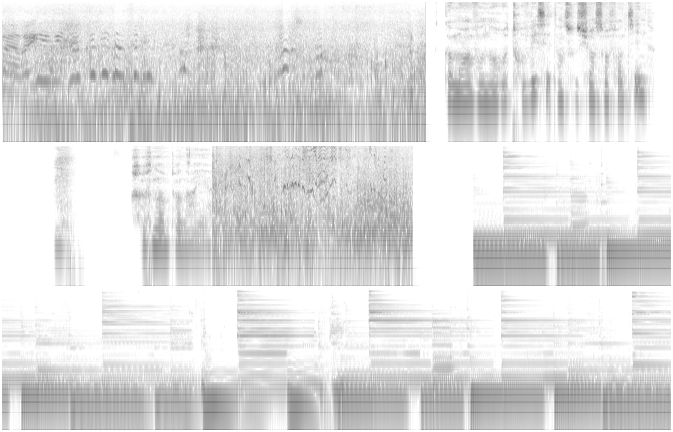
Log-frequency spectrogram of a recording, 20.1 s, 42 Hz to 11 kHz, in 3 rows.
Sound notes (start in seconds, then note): 8.8 rewind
